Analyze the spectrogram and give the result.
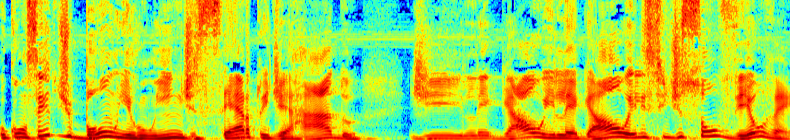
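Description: Speaking at a moderate pace, a man with a high-pitched voice makes very wide pitch swings. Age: 30s. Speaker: communicator, podcaster. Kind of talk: casual chat.

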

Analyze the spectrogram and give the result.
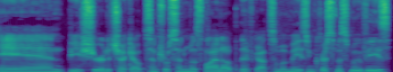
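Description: A man's dark, mellow voice moves at a fairly quick pace with lively intonation. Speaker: movie podcast host. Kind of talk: casual banter, movie review podcast. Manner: quiet, gentle mumbler.

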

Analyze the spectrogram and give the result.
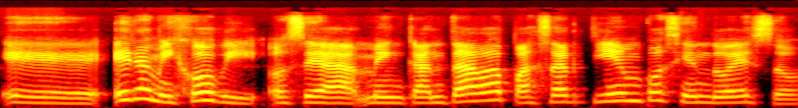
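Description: On a very clean recording with a silent background, a woman talks at a moderate pace in a fairly high voice with lively intonation. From Argentina, Santa Fe province. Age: young. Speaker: religion teacher and community manager. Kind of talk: podcast interview. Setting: at home.

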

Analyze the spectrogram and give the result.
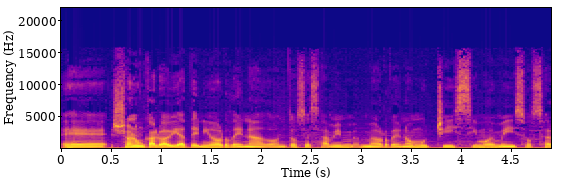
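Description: Against noticeable background noise, a woman with a very deep, low voice talks at a moderate pace with fairly even intonation. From Santa Fe province, Argentina. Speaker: fashion designer and entrepreneur. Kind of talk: interview.

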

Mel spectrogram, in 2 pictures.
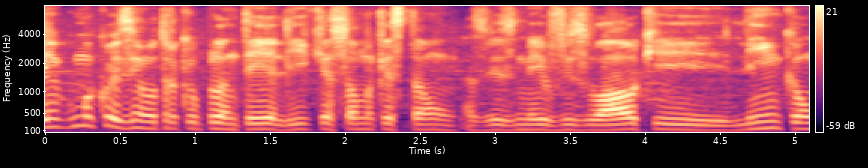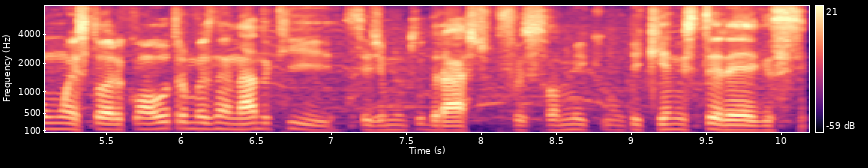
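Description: There is noticeable background noise behind this man's voice. He talks at a moderate pace with hardly any pauses and ordinary pitch variation. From interior of São Paulo state, Brazil (Franca). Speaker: comic book author. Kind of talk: podcast interview.

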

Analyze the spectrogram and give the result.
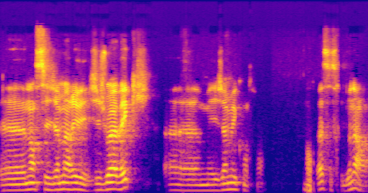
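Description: A man speaks at a medium pitch and a fairly slow pace, with fairly even intonation. His loudness swings a lot, and his pauses are long and frequent. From Burgundy / Nièvre, France (Neuvy-sur-Loire). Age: 20s. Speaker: professional rugby player. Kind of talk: interview.

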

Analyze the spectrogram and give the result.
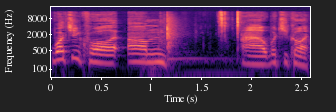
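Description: In an American accent, a high-voiced man talks at a fairly quick pace with lively intonation. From US Northeast, Brooklyn, New York. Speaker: podcast host and streamer. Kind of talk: casual chat. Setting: live stream with face cam. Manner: animated, varies tone a lot.

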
